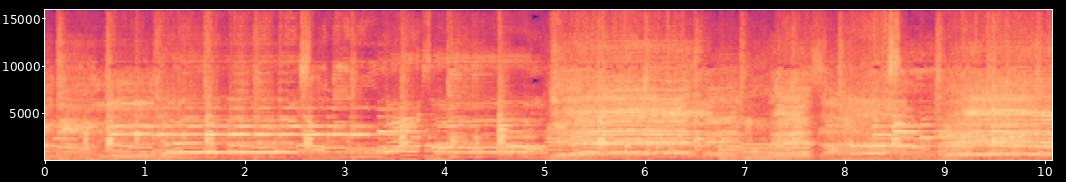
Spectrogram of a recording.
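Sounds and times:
group singing gospel song: 0.0s - 10.0s
instrumental backing with bass: 0.0s - 10.0s.

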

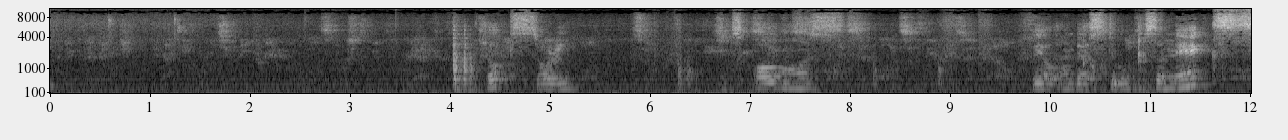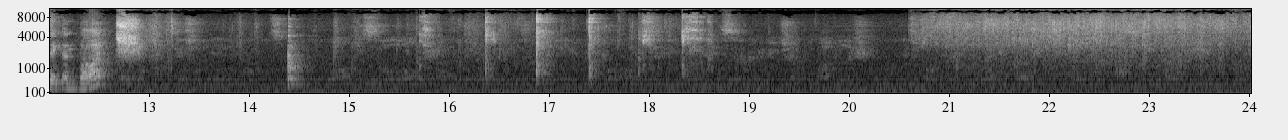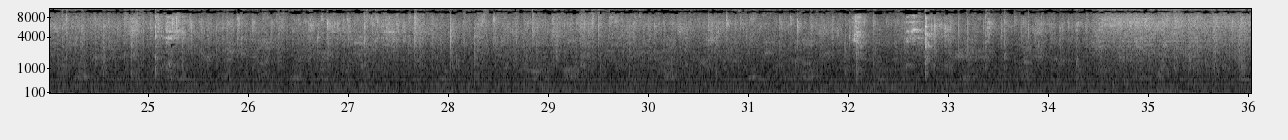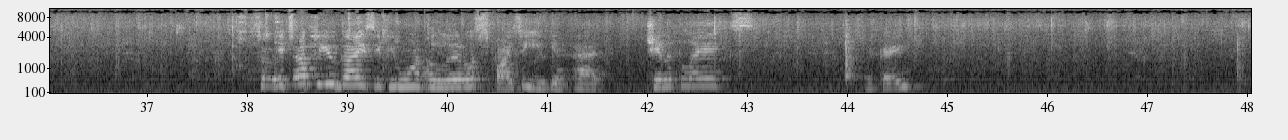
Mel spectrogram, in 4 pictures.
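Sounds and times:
hot oil sizzling in frying pan: 20.6s - 48.0s.

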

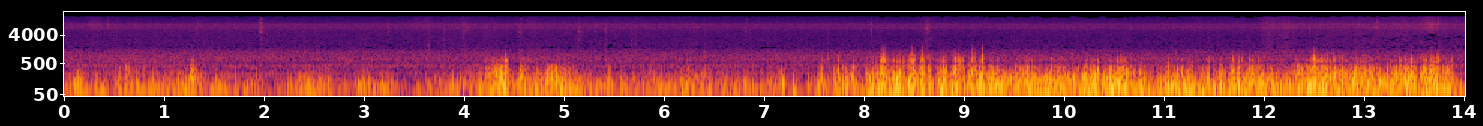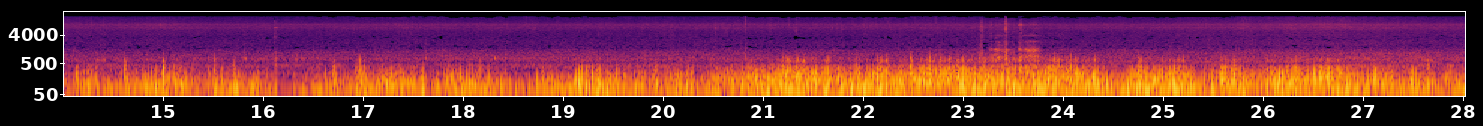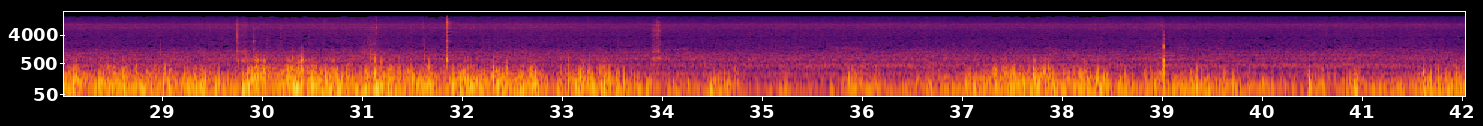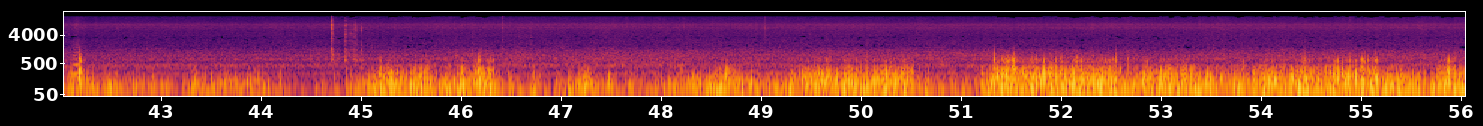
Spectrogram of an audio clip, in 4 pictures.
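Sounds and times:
bees buzzing: 0.0s - 56.0s
clicks of wooden hive frames: 3.2s - 5.8s, 15.8s - 16.3s, 23.1s - 23.8s, 29.7s - 30.4s, 31.0s - 32.0s, 33.8s - 34.2s, 44.4s - 45.1s.

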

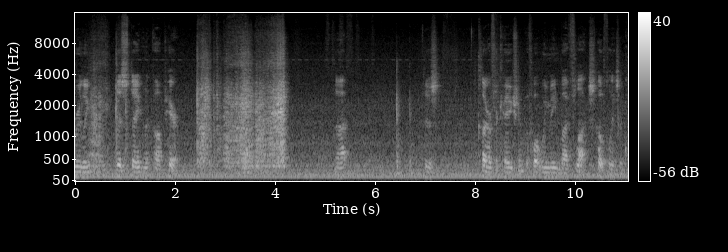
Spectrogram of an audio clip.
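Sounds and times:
chalk scraping on chalkboard: 0.3s - 0.7s, 2.4s - 4.3s.

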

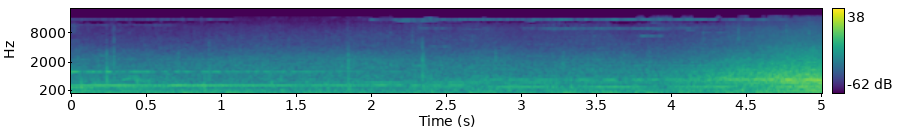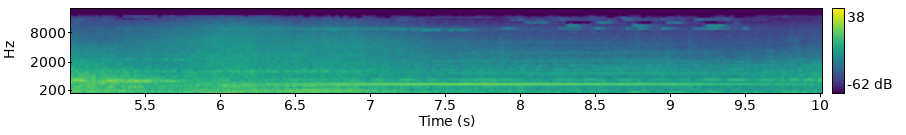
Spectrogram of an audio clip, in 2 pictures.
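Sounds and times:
music with sustained notes: 0.0s - 10.0s
road traffic whooshing past: 3.4s - 10.0s.

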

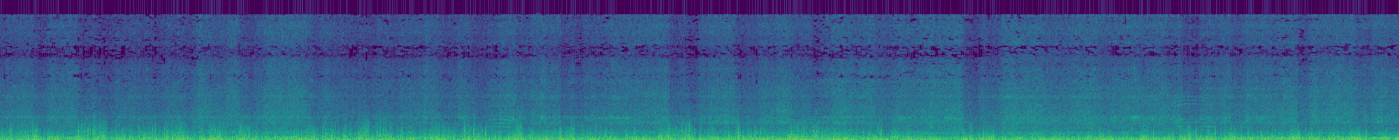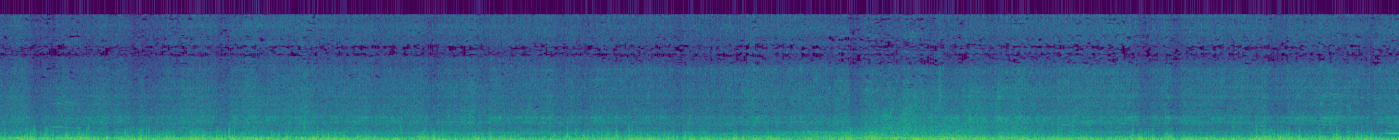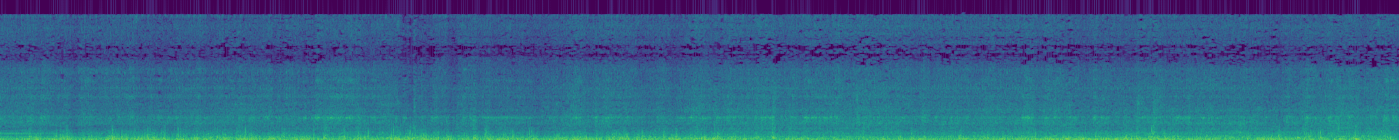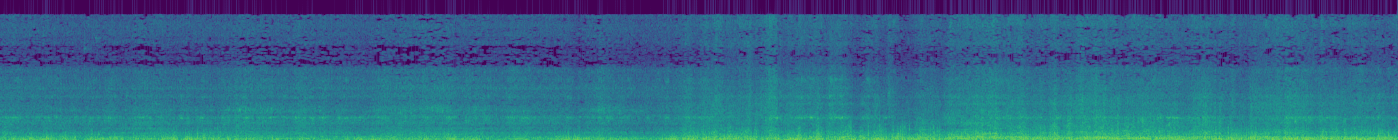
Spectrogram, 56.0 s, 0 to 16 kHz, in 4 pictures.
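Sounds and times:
train wheels rumbling on rails: 0.0s - 55.9s.

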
